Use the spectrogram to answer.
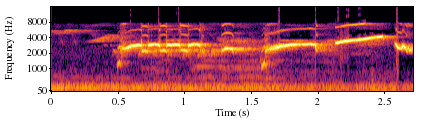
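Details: Clear, sustained whistled phrases from a white-rumped shama, played as a master song for kept birds: long smooth notes that slide gently upward, broken by brief pauses, over a low steady hum.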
